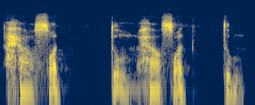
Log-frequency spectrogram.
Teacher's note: Jadi hasadtum sempurna masuknya ke dalam huruf ta disebut dengan idgham kamil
